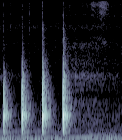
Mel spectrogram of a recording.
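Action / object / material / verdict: knock / concrete facing over a block foundation wall / concrete / hollow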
